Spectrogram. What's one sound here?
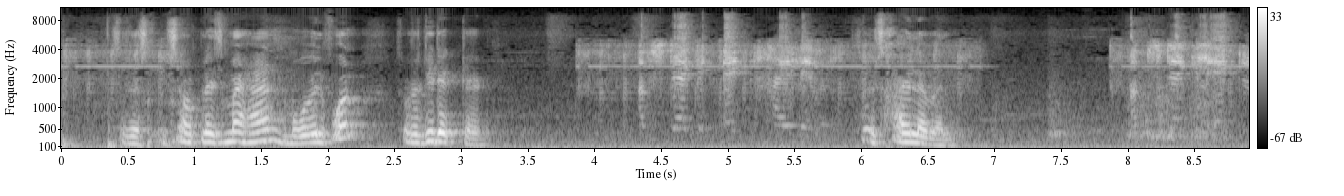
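A small electronic speaker beeps in a high buzzing tone, starting and stopping.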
